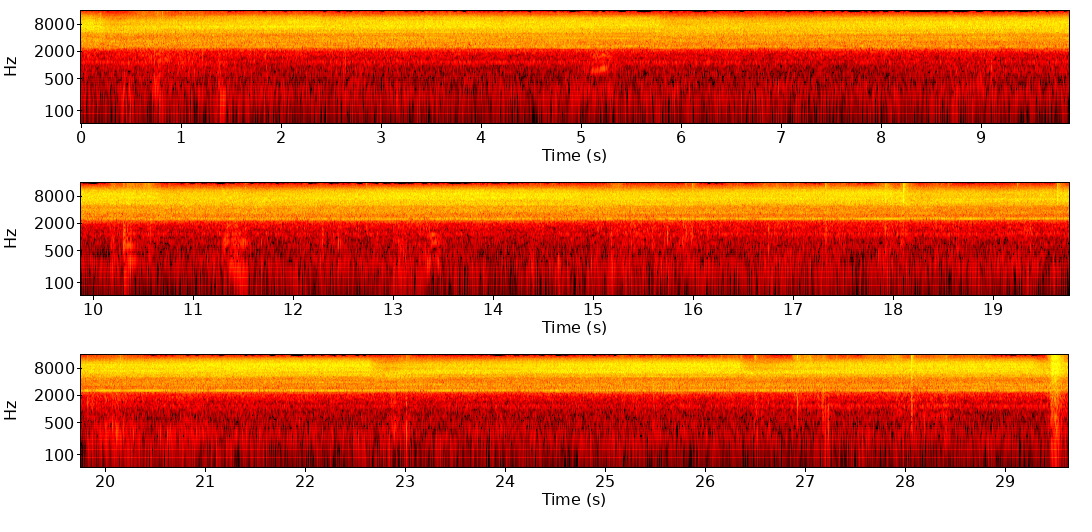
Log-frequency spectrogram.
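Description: Steady, high-pitched chorus of insects in woodland, an even shrill hiss, with a few faint clicks now and then.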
